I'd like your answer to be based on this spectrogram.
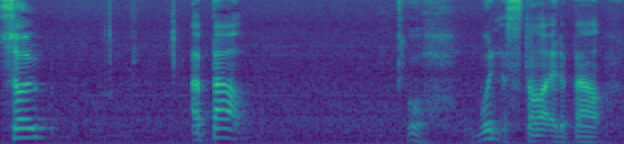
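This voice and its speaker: Very slow and relaxed in tone, a man with an English accent speaks at a fairly high pitch, his bright, sharp voice making very wide pitch swings. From London, England. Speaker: hobbyist model wagon maker. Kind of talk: casual show-and-tell video. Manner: relaxed, conversational with many ums.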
